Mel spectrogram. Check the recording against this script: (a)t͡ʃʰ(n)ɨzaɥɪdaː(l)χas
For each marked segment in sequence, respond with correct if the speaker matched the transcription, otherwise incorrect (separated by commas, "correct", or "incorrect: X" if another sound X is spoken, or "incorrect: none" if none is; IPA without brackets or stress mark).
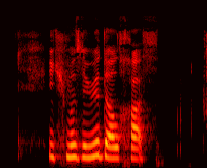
incorrect: i, incorrect: m, correct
